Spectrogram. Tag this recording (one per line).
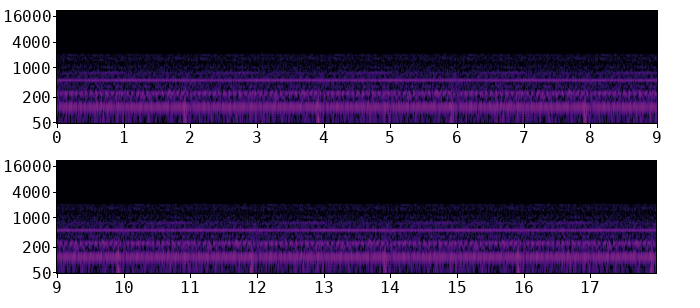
Mechanical
Elevator
Generator
Hum
Engine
